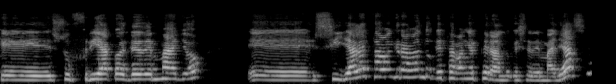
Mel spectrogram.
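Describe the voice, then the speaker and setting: Speaking at a fairly slow pace over a quiet background, a woman uses lively intonation in a high-pitched voice. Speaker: YouTuber. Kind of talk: casual chat. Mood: indignant, animated. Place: home room.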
